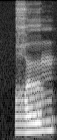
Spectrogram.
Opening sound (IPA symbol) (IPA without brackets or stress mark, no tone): ʁ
